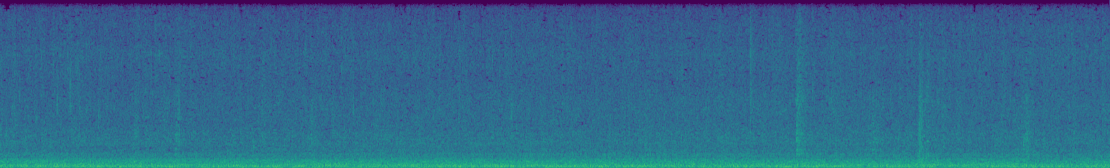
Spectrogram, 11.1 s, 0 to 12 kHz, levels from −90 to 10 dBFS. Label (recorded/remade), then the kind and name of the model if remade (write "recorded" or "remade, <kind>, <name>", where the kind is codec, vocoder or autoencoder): recorded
